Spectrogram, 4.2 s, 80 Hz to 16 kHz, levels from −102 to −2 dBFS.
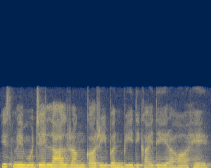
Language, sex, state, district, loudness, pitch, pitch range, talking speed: Hindi, female, Arunachal Pradesh, Papum Pare, -15 LUFS, 195 Hz, 185-205 Hz, 155 wpm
